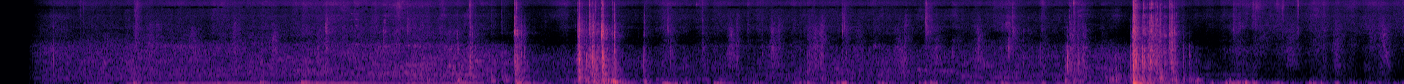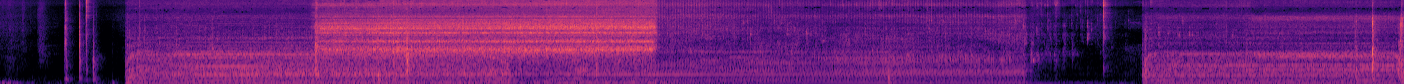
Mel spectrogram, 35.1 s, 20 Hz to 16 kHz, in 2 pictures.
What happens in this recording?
I closed 2 windows and then went and made some coffee. While the machine is working, i take a glass fill it with water.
